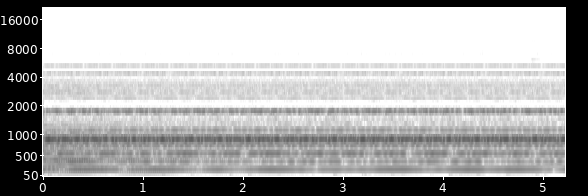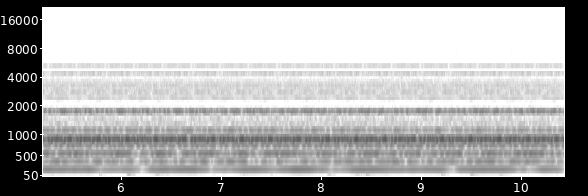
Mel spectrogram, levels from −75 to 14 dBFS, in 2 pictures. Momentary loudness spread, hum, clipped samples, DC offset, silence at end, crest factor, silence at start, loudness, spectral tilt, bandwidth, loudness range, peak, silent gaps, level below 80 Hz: 1 LU; none; under 0.1%; under 0.1%; 0 s; 12 dB; 0 s; -25 LUFS; -6 dB/octave; 10 kHz; 0 LU; -14 dBFS; none; -74 dBFS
